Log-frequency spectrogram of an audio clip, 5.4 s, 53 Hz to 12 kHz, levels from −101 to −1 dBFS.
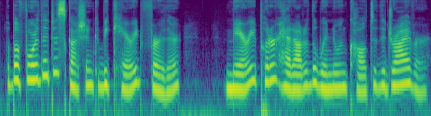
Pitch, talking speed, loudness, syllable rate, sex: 220 Hz, 235 wpm, -18 LUFS, 6.6 syllables/s, female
